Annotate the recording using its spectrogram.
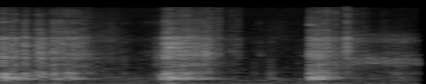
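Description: A person chewing a crunchy snack, several short crunches about half a second to a second apart.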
